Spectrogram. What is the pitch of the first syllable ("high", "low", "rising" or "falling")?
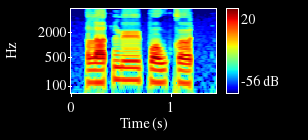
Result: rising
